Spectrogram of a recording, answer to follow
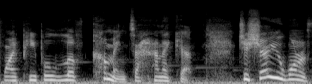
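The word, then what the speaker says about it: Halnaker: spelling of this one although written as hellmaker the locals refer to this as Hanukkah pronounced almost in the same way as the Jewish Festival believe it or not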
